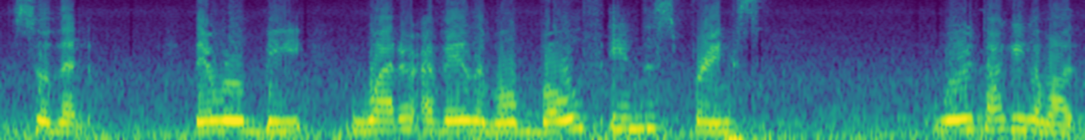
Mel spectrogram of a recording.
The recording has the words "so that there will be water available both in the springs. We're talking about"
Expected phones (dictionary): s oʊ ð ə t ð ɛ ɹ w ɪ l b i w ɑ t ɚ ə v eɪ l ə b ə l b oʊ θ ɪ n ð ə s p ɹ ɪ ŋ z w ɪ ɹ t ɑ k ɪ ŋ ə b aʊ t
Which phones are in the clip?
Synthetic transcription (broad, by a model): s oʊ ð ə t ð ɛ ɹ w ɪ l b i w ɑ t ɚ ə v eɪ l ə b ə l b oʊ θ ɪ n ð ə s p ɹ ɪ ŋ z w ɪ ɹ t ɑ k ɪ ŋ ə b aʊ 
